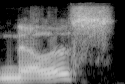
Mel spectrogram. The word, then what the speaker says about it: Nilles: I know someone that has that exact spelling, and they Nilles. pronounce it Nilles.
